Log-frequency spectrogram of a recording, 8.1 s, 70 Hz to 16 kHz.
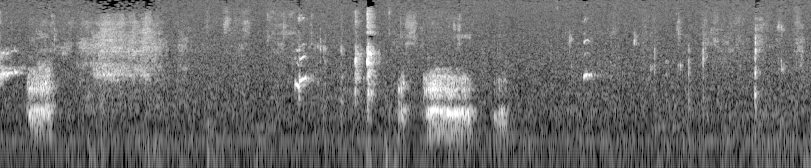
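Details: Young kittens at their first formula feeding of the day, syringe-fed on the morning of 8 May 2018; a few short, hoarse mews, scattered through quiet stretches with faint clicks and handling noise.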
